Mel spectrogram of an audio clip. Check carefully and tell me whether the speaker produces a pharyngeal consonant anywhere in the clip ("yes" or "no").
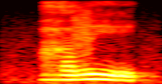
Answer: no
